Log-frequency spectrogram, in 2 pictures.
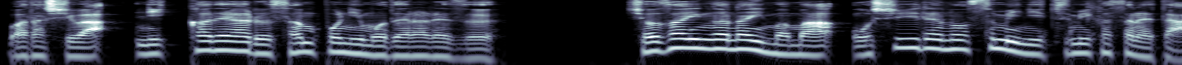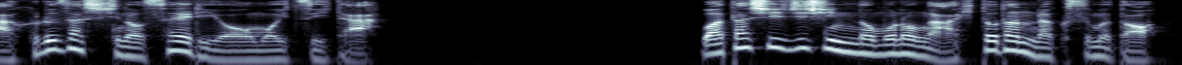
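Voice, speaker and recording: Male narrator, literary mystery reading, expressive, widely varied intonation, very dry recording. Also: mid-range voice, dry recording. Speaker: audiobook narrator.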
